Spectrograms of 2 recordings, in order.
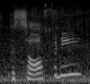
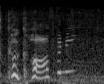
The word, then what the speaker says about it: cacophony: I'm not sure if I'm pronouncing it right. Cassophony. Cac. I don't think it's cacophony. Cuz cassophony. I'm searching this up so don't be stupid. Um, it's cacophony. Sorry guys. It's cacophony.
